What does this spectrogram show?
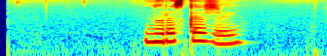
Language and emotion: Russian, neutral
